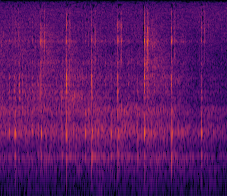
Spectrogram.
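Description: Audience applauding in a hall, a dense patter of clapping with scattered sharper individual claps, dying away near the end.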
